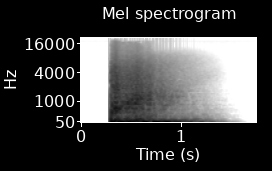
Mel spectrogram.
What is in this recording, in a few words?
Sci Fi Shield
